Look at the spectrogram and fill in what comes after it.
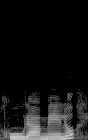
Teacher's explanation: empezamos a contar desde detrás y la vocal tónica está antes de la penúltima.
